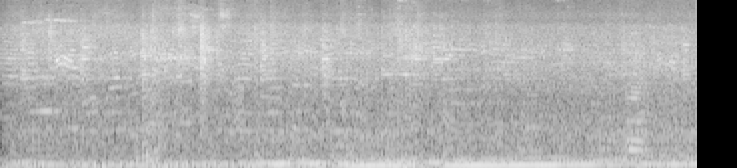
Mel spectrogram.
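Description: Interior of a bus riding through Mumbai traffic toward Byculla, a loud steady engine drone that swells as the bus accelerates, with road rumble and faint background voices.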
